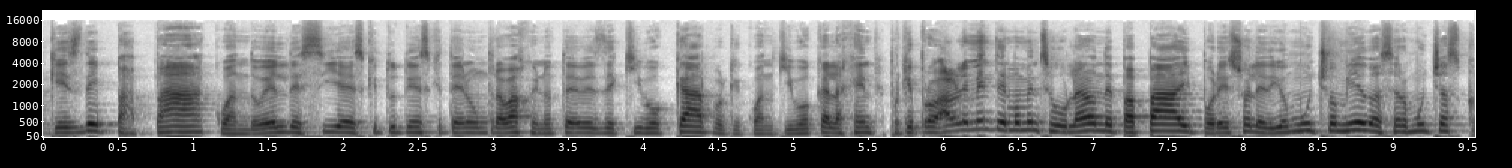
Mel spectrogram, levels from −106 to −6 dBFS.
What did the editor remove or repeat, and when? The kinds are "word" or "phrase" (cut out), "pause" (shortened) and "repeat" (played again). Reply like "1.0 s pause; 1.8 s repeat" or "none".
3.0 s word; 4.9 s word; 5.6 s phrase; 6.4 s word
